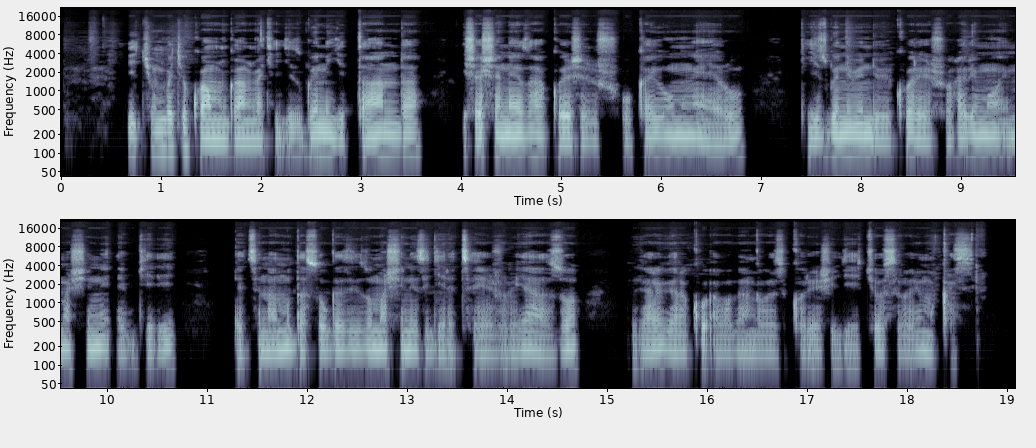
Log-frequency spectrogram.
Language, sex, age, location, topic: Kinyarwanda, male, 25-35, Kigali, health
